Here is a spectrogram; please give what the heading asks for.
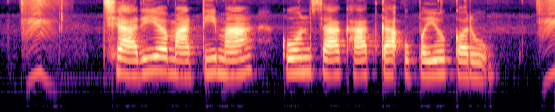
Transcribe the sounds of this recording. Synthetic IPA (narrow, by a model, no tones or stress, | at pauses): t͡sʰjaɾijʌmaʈima | konsakʰat̪kaʔupʌjoɡːʌɾu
